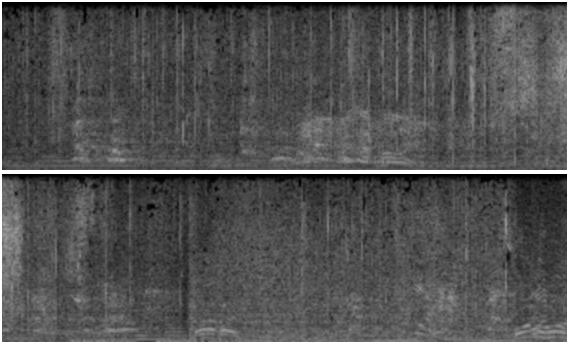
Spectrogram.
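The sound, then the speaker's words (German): Hunting dogs chasing a wounded game animal bark and yelp excitedly in rapid, overlapping bursts throughout, over a steady low rumble in the background. “Die fangen die Hunde gleich wieder.”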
